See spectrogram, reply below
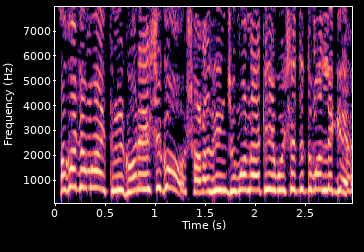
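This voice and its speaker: A woman's voice: very high voice, steady tone, racing, fairly bright tone, dry recording, clean studio sound. A woman voicing an older village mother-in-law who coaxes and pleads in a sing-song way. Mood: coaxing.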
